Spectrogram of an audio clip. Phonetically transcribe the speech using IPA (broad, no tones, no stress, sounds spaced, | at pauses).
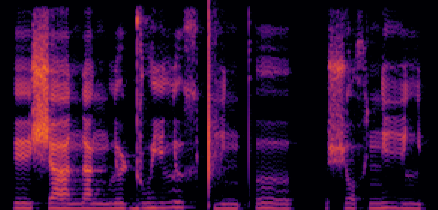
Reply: e ʃ a n a ŋ l ɯ ɖ u j l ɯ x pʼ i n pʼ ɤ | ʃ ɔ x n i l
